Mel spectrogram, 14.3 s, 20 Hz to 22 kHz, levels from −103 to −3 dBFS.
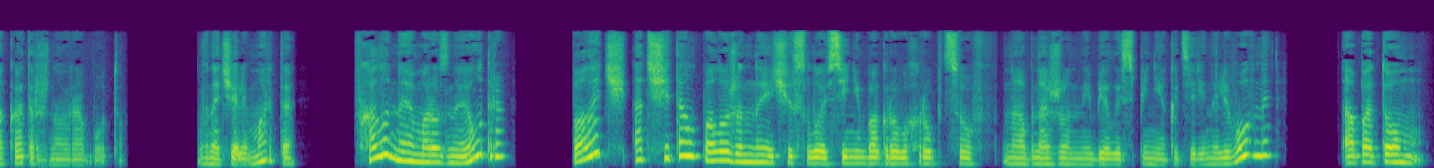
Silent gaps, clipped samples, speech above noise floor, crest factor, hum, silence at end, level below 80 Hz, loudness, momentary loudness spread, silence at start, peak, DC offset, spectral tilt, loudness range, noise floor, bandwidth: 1.30-1.98 s, 3.13-3.55 s, 5.17-5.72 s, 12.88-13.38 s; under 0.1%; over 74 dB; 14 dB; none; 0.1 s; -64 dBFS; -16 LUFS; 12 LU; 0 s; -2 dBFS; under 0.1%; -4.5 dB/octave; 6 LU; under -90 dBFS; 10.5 kHz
